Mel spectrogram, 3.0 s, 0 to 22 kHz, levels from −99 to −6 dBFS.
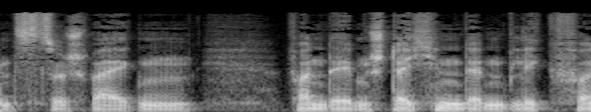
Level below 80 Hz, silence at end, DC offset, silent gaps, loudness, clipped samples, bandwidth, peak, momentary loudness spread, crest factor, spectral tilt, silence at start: -40 dBFS; 0 s; under 0.1%; none; -25 LUFS; under 0.1%; 13.5 kHz; -6 dBFS; 7 LU; 18 dB; -4.5 dB/octave; 0 s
